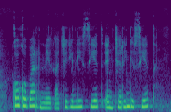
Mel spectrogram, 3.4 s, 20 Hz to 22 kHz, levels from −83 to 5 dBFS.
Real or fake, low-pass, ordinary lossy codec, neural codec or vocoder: fake; 19.8 kHz; MP3, 64 kbps; vocoder, 44.1 kHz, 128 mel bands every 512 samples, BigVGAN v2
